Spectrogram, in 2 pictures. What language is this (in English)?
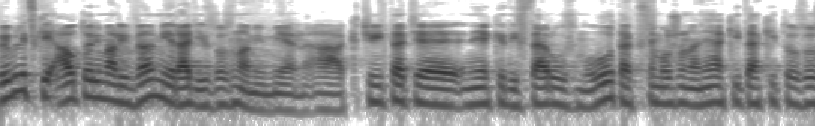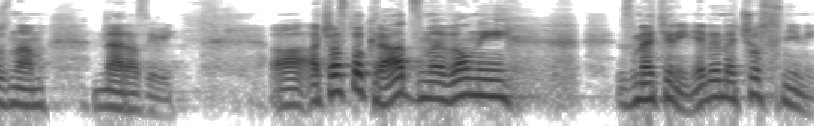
Slovak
